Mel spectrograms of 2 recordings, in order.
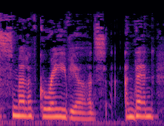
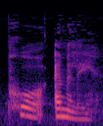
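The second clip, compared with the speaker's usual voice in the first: softer, sighed and whispered; sighing whisper; 4 semitones lower, 7 dB quieter than usual. Acted. Grieving for Emily on finding the body, sighed whisper. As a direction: let the pity sigh out. Realizing the dead man's fate.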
